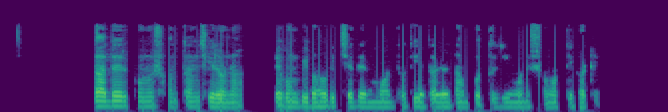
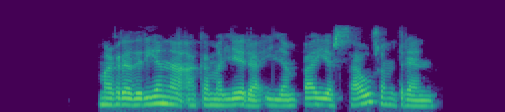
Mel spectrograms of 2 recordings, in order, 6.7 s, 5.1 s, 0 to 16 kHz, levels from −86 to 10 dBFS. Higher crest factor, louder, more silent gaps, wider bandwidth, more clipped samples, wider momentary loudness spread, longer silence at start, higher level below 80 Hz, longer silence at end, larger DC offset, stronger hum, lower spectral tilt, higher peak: first, 22 dB vs 16 dB; second, -24 LUFS vs -18 LUFS; first, 2.56-2.74 s vs none; about the same, 8 kHz vs 7.6 kHz; neither; first, 10 LU vs 6 LU; about the same, 0.95 s vs 1 s; first, -52 dBFS vs -60 dBFS; about the same, 0.75 s vs 0.75 s; neither; neither; second, -4.5 dB/octave vs -6 dB/octave; about the same, -4 dBFS vs -2 dBFS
